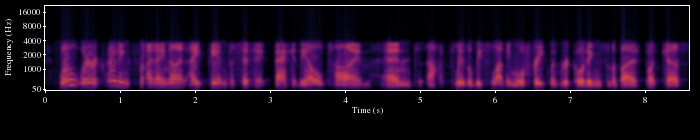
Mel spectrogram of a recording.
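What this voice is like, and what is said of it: Voice affected by a cold. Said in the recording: “As you may hear from my voice, I've had a slight cold”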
